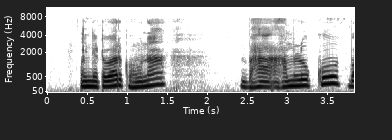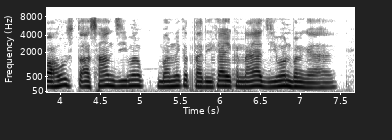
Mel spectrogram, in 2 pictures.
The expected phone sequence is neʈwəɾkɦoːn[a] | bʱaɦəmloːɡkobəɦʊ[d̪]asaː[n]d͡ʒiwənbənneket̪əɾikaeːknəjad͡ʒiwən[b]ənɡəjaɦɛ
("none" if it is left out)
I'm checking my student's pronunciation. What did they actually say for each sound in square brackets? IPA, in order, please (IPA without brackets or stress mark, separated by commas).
a, t̪, n, b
